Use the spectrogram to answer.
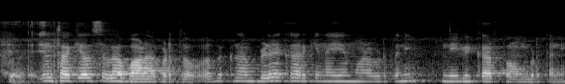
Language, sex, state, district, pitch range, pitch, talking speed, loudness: Kannada, male, Karnataka, Belgaum, 135-155 Hz, 150 Hz, 150 wpm, -20 LUFS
